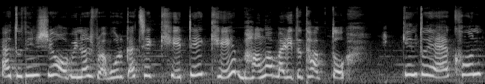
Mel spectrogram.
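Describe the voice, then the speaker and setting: A woman's voice: extremely high pitch, brisk, faint music behind. A woman voicing a desperate village wife in a cartoon, pleading insistently and deferentially. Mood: earnest pleading. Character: desperate, pleading village wife defending her jailed husband. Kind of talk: cartoon voice acting.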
